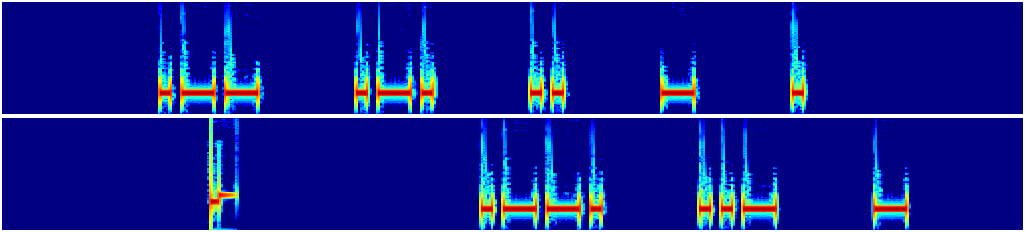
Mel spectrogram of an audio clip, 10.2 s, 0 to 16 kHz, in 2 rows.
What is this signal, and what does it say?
Morse code, heard as a keyed tone, about 22 wpm, spaced as for 12 wpm, 700 Hz. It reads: WRITE PUT
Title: 3x Character Spacing - Top 200 Words - 22wpm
